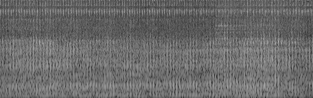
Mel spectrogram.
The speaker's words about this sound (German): Nicht weit von seinem Elternhaus war eine große Baustelle.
